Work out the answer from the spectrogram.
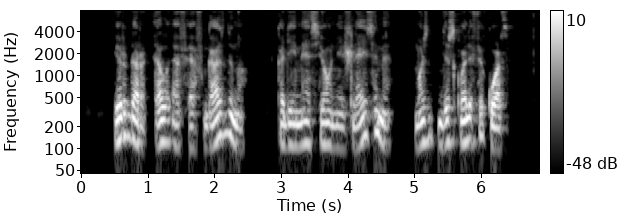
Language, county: Lithuanian, Panevėžys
